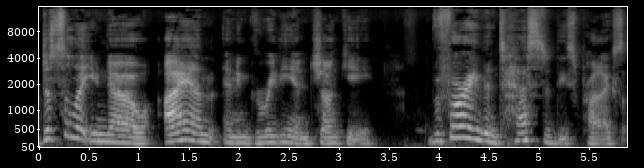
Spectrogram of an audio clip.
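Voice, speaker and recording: A woman with a low voice explains products to her viewers in a video review. She speaks slowly and plainly, and a mild lisp makes her words sound a little padded. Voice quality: slight lisp, as if cotton in the mouth. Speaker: YouTube beauty and hair product reviewer. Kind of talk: sponsored product review to camera.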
